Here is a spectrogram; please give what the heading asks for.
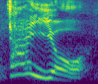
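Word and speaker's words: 太陽: You say, Taiyo.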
